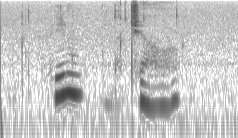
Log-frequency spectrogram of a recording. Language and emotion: Russian, sad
